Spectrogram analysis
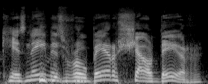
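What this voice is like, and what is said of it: Put-on French accent. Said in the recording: “I like to add that French accent.”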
